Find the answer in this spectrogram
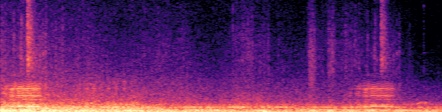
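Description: A sheep (a ram) bleating twice, a short call at the start and another near the end, over a steady low hum.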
